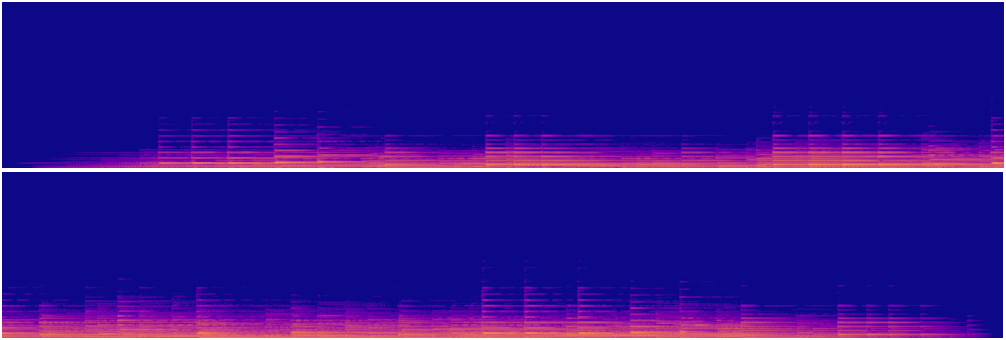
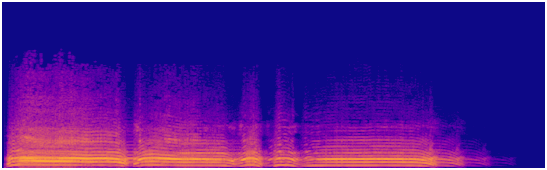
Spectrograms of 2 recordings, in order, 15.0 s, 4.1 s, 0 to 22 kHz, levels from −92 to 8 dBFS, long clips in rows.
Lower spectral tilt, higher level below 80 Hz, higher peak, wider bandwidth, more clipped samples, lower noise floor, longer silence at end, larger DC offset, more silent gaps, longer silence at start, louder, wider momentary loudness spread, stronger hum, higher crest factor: first, -9.5 dB/octave vs -1.5 dB/octave; first, -52 dBFS vs -64 dBFS; second, -16 dBFS vs -10 dBFS; second, 7 kHz vs 11.5 kHz; neither; first, -69 dBFS vs -62 dBFS; second, 0.45 s vs 0.6 s; neither; neither; first, 0.9 s vs 0.05 s; second, -32 LUFS vs -17 LUFS; about the same, 11 LU vs 10 LU; neither; first, 16 dB vs 10 dB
